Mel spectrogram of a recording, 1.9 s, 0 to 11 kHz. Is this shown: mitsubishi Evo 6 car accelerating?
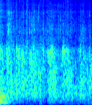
no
